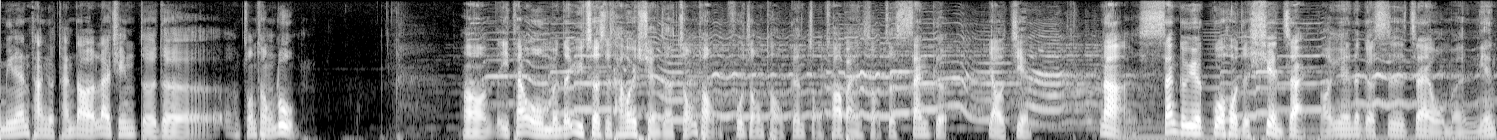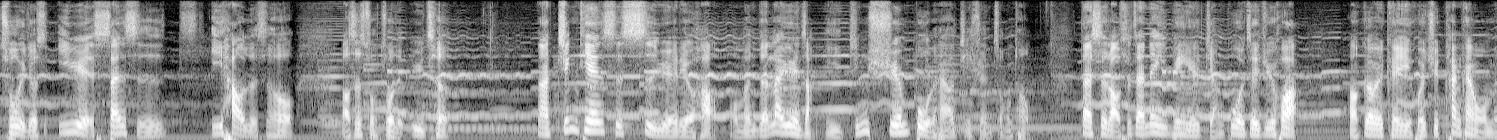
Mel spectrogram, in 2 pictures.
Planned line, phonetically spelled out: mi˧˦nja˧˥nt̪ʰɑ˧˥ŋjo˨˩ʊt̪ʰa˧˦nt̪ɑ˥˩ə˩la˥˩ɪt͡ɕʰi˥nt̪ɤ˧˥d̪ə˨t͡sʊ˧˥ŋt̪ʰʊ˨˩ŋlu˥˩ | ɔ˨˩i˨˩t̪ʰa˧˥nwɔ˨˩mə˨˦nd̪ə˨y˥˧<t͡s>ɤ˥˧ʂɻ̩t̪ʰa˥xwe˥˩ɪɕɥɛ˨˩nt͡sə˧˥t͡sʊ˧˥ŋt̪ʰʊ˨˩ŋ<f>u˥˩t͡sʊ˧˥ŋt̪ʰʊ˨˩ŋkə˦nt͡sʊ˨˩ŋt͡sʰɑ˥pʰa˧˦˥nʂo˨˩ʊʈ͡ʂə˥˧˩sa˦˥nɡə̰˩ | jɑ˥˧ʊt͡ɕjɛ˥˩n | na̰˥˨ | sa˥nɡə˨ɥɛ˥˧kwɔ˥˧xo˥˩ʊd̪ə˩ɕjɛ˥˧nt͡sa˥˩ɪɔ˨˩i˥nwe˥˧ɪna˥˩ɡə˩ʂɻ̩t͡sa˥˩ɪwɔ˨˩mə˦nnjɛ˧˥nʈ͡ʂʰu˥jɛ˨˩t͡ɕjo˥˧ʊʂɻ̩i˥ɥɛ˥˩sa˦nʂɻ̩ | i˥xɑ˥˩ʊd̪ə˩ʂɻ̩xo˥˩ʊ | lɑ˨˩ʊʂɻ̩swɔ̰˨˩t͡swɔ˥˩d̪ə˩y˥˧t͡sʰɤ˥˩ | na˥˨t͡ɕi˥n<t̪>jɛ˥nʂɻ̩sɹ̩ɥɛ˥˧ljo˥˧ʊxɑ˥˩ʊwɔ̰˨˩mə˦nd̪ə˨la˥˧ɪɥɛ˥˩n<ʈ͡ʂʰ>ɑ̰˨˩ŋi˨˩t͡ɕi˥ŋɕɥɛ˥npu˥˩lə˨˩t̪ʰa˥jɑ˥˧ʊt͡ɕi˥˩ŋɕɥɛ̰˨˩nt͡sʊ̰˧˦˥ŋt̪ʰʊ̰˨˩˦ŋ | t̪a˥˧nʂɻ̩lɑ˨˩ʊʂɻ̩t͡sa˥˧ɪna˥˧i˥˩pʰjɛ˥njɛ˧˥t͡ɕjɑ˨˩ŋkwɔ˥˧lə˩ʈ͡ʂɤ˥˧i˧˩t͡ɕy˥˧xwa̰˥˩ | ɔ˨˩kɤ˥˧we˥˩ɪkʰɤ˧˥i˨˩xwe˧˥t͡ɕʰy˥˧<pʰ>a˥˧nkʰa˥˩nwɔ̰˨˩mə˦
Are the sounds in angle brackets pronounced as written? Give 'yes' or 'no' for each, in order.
no, yes, no, no, no

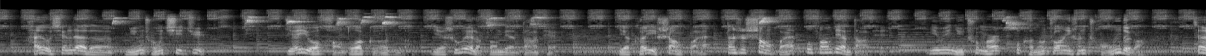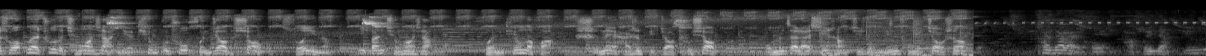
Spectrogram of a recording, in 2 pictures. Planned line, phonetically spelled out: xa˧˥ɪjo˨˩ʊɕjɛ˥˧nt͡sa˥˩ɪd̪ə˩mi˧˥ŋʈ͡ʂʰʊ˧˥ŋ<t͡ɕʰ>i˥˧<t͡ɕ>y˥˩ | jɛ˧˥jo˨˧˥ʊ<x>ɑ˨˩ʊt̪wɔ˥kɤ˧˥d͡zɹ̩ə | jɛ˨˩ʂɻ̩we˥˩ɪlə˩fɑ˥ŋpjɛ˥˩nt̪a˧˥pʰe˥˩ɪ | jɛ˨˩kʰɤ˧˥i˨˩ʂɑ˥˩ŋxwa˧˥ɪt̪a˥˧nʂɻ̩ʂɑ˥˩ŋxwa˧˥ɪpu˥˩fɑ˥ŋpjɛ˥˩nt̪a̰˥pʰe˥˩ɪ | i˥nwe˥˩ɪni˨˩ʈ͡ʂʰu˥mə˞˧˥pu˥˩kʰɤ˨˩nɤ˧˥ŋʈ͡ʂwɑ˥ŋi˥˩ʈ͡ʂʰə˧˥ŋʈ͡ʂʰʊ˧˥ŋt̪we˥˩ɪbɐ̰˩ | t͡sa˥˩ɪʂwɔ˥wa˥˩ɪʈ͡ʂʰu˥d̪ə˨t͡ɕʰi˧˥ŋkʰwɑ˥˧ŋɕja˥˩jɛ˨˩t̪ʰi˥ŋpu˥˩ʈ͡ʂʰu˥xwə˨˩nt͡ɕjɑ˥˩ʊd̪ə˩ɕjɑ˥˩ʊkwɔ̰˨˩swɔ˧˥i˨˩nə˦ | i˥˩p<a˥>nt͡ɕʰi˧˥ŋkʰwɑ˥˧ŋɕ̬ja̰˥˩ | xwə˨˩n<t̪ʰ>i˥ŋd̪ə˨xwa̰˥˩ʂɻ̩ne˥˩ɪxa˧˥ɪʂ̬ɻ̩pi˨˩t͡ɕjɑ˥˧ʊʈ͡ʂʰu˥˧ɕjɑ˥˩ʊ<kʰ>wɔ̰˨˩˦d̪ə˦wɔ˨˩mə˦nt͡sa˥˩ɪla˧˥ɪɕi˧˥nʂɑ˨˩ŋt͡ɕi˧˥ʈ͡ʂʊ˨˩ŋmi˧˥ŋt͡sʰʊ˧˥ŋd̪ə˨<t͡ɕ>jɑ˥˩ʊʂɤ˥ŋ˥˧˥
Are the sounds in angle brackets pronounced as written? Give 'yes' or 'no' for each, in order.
yes, yes, yes, yes, yes, no, yes

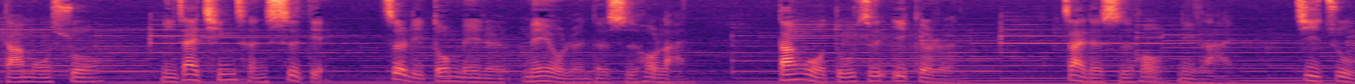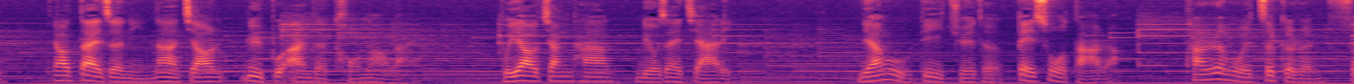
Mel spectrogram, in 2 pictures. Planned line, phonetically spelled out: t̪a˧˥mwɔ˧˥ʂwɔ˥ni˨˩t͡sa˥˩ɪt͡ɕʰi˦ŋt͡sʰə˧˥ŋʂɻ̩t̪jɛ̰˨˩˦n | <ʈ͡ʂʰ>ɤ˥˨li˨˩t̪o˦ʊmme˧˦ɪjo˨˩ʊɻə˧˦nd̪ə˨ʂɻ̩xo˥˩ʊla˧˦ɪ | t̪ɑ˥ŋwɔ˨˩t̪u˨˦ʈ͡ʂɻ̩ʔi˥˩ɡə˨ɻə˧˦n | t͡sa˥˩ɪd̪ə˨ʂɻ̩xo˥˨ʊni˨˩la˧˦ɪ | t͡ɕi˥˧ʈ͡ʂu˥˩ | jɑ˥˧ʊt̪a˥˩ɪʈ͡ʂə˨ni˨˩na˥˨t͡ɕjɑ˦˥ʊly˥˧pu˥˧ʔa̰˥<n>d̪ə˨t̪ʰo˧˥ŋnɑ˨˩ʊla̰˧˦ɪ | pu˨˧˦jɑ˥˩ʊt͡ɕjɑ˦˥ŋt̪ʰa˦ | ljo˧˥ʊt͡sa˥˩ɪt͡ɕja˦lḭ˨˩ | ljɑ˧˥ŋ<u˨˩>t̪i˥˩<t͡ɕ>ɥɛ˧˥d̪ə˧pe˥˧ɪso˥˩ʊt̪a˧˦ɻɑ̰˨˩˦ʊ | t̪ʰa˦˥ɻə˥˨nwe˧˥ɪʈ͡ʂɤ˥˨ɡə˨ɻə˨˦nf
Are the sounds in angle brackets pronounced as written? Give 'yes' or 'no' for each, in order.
no, yes, yes, yes

